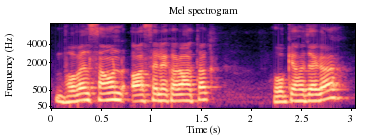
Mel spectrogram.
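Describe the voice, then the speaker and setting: A man with a high voice keeps a steady tone and moderate pace while lecturing on English grammar in Hindi, classroom style. Letter by letter he spells out words, and he answers the questions he asks.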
